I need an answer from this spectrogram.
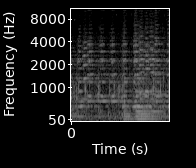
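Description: Clip-clop of horse hooves pulling a coach, a horse-drawn carriage leaving town on a foggy November day, steady and fairly faint, with a low rumble of wheels joining underneath.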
